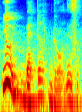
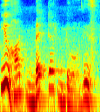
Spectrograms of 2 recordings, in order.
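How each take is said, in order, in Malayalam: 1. 'had' എന്ന വാക്ക് 'you'യോട് ചേർത്ത് ചുരുക്കിയാണ് പറയുന്നത്. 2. 'had' എന്ന വാക്ക് പൂർണ്ണമായാണ് പറയുന്നത്.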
